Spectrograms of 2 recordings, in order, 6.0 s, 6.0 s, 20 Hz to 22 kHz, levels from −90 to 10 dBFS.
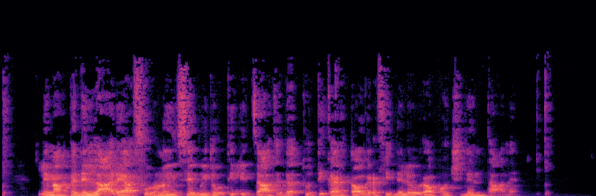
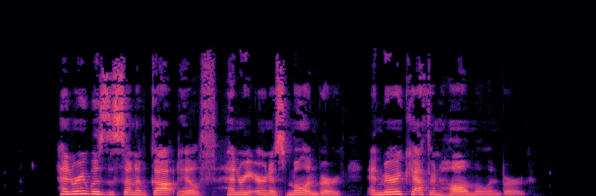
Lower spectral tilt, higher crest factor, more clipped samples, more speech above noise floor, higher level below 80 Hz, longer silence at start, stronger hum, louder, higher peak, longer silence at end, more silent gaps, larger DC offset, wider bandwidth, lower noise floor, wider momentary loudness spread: first, -5.5 dB/octave vs -2.5 dB/octave; about the same, 18 dB vs 18 dB; neither; second, 32 dB vs 50 dB; first, -56 dBFS vs -74 dBFS; second, 0.05 s vs 0.6 s; neither; about the same, -18 LUFS vs -19 LUFS; about the same, 0 dBFS vs -2 dBFS; second, 0.45 s vs 0.75 s; neither; neither; about the same, 16 kHz vs 16.5 kHz; second, -50 dBFS vs -70 dBFS; about the same, 11 LU vs 12 LU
